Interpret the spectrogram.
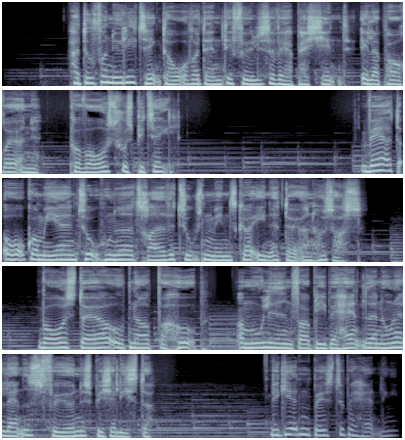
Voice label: Hospital VO; Glostrup Hospital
